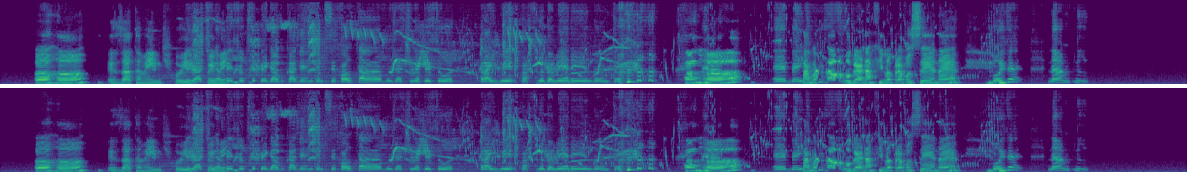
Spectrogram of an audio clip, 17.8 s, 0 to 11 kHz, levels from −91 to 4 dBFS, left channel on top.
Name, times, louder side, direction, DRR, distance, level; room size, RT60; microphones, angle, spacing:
voice 1, 0.5-1.3 1.6-3.4 10.3-11.1 12.0-15.1, left 4 dB, 75° left, 1.4 m, -31 dB
sound 1, 2.1-9.6, left 2 dB, 10° left, 1.8 m, -44 dB
voice 2, 2.8-9.9 10.1-10.9 11.6-12.4 12.6-12.8 14.9-16.4, left 2 dB, 25° left, 2.8 m, -39 dB
sound 2, 6.8-15.0, right 1 dB, 5° right, 3.6 m, -51 dB
head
